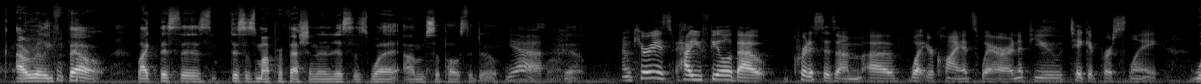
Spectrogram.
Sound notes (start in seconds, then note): none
